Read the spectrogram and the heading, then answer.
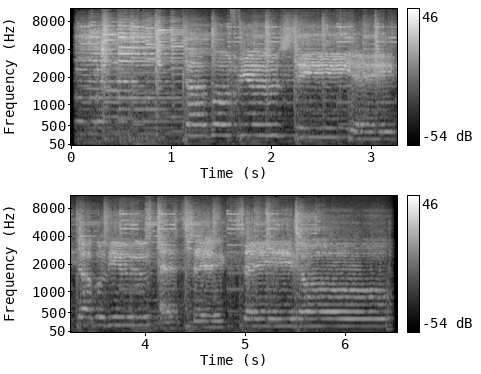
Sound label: jingle At six eight oh; Station Identification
